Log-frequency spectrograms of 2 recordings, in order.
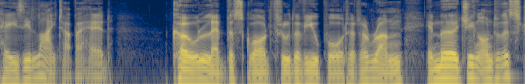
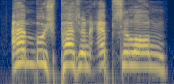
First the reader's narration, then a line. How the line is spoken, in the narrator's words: he called out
